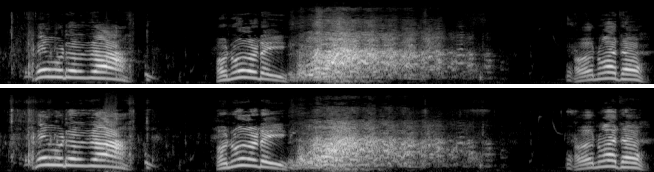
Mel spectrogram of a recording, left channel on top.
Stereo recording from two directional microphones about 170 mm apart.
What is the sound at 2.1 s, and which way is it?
Speech, 30° left (ahead or behind).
